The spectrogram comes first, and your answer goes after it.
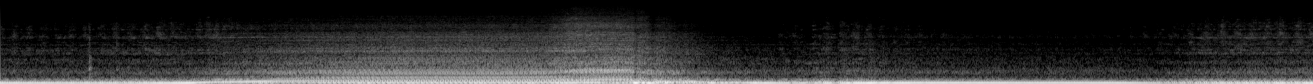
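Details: Ford Mustang with a rebuilt A9L mass air flow ECU (E9ZF-12A650-AA) on test after a no-start: a closed-loop idle at about 800-900 RPM rises cleanly when revved and held, with no breakup or engine light, then settles back. Normal idle and rev.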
